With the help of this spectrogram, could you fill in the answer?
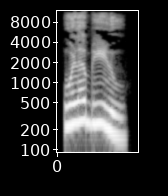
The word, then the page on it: ಒಳಬೀಳ್: oḷabīḷ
